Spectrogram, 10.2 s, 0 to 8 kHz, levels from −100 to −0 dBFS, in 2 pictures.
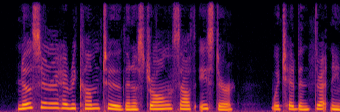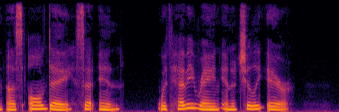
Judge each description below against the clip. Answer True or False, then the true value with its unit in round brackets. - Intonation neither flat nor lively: True (3.6 semitones)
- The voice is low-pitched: False (240 Hz)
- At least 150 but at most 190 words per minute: True (160 wpm)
